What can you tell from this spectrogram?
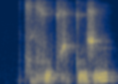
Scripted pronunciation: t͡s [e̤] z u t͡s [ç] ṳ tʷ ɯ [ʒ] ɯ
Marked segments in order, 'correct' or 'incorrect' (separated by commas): correct, incorrect, correct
